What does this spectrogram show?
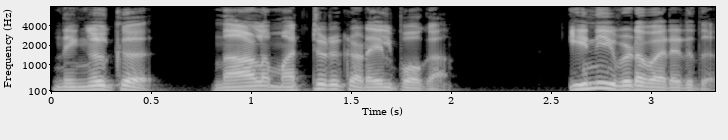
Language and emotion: Malayalam, angry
